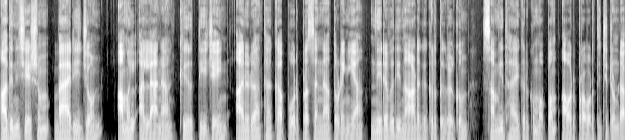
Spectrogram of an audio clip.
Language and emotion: Malayalam, neutral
